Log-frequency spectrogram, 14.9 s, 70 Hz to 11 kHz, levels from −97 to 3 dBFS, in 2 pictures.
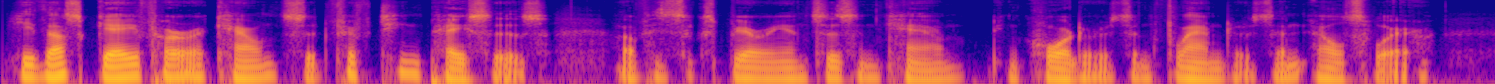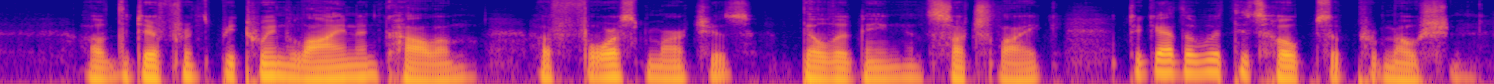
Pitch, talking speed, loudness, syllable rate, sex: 100 Hz, 155 wpm, -23 LUFS, 5.1 syllables/s, male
